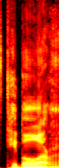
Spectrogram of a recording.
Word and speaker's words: Tabor: figures is correct that the pronunciation is table that in my playthroughs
